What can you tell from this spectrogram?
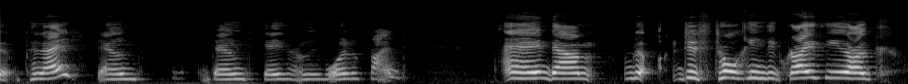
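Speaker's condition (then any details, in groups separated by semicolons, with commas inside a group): Disability affecting speech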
